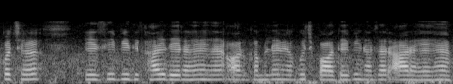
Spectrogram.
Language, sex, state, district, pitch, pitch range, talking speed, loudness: Hindi, female, Chandigarh, Chandigarh, 225 Hz, 215-230 Hz, 225 wpm, -19 LUFS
